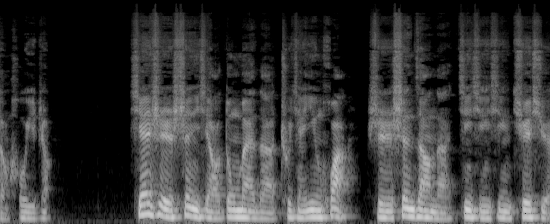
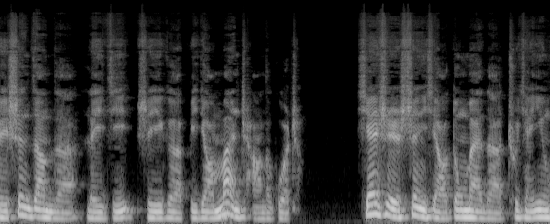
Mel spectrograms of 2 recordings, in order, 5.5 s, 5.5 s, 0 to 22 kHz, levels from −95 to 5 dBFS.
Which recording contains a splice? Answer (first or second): first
